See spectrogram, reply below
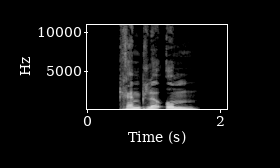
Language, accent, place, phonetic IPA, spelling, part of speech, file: German, Germany, Berlin, [ˌkʁɛmplə ˈʊm], kremple um, verb, De-kremple um.ogg
- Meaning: inflection of umkrempeln: 1. first-person singular present 2. first/third-person singular subjunctive I 3. singular imperative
